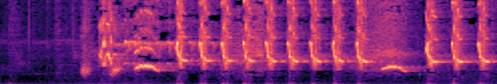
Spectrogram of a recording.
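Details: Cage-kept cross of Nias hill myna and Asian pied starling giving a phrase from its varied repertoire: rapid, evenly spaced high chips, roughly ten a second, broken by two short slurred whistles.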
